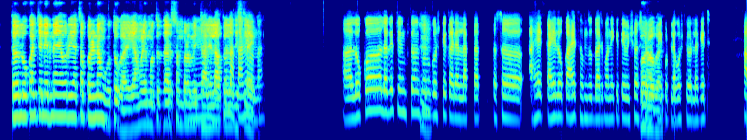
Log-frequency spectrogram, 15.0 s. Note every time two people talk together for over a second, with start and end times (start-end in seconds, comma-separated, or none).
3.7-5.1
